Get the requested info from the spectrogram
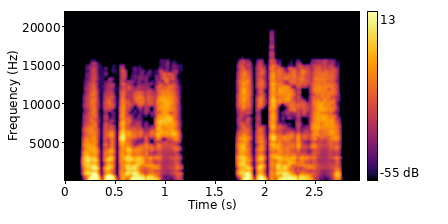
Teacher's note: hep uh tie tis hepatitis hep uh tie tis hepatitis Stress tie and keep tis soft.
